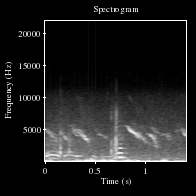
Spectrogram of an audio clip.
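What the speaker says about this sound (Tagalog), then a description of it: "Shoutout sa manok na to." A chicken clucks and squawks in a few quick calls close by, mixed with scuffling and rustling noise in a short, loud burst.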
